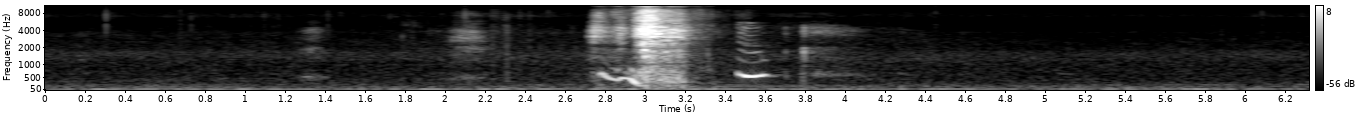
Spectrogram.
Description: have had an annoyingly sneezy head cold for a few days— was trying to blow my nose but it made the tickle worse .. cue sneezes.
